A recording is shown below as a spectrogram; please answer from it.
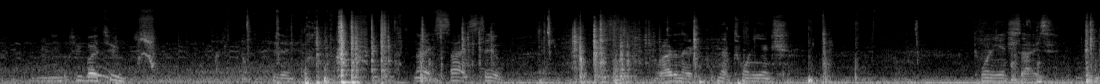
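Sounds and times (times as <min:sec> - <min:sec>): thumps and knocks on boat deck: 0:10.1 - 0:11.0.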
